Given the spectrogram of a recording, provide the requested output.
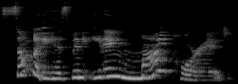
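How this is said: It is said in a sweet, low voice.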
